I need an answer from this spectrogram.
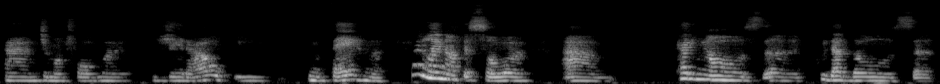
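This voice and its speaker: A woman's voice: lowish voice, slow, reverberant, distant mic, poor audio. A middle-aged woman from Minas Gerais, Brazil, chatting as a podcast guest about her life and often restarting her sentences. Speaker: guest, business owner. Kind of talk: interview storytelling.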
